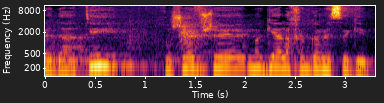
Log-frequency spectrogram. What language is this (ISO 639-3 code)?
heb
